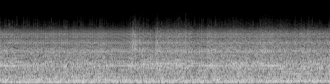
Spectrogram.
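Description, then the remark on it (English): A combine unloads freshly harvested wheat from its hopper into a truck driven alongside: a steady, loud rushing hiss of pouring grain over a constant machine drone, continuous with no talking. “At a signal, a waiting truck drives alongside and is loaded with a deluge of rain.”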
